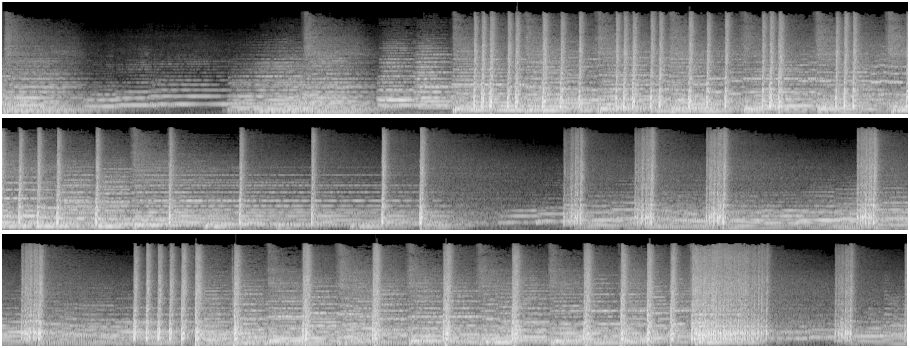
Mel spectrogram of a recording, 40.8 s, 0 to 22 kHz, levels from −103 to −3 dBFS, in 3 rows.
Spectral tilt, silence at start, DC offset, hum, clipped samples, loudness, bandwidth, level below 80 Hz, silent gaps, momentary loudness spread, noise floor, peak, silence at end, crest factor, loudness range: -4.5 dB/octave; 0 s; under 0.1%; none; under 0.1%; -19 LUFS; 16.5 kHz; -38 dBFS; none; 16 LU; -41 dBFS; 0 dBFS; 0 s; 20 dB; 9 LU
